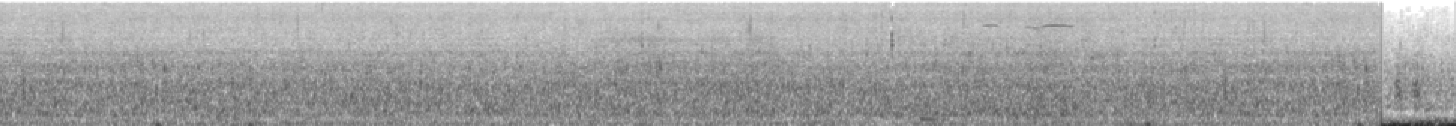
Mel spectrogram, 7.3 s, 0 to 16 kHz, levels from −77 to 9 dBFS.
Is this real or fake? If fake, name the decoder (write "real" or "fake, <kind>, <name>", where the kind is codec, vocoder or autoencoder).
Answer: real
